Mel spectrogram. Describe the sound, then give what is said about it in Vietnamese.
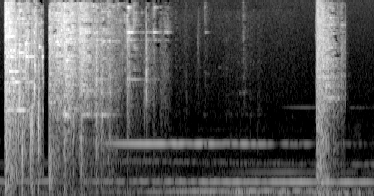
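Furniture and objects fall and break in a living room with loud glassy crashes and shattering at the start, followed by lingering ringing tones, then another sharp crash near the end. “Lúc đó, ở trong phòng khách lại truyền đến tiếng đồ đạc đổ vỡ.”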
